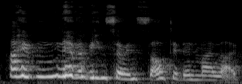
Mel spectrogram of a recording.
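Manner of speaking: loud, high affronted outburst; indignant. Acted. Mister Curry insulted by the egg, indignant. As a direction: huff in outrage.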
